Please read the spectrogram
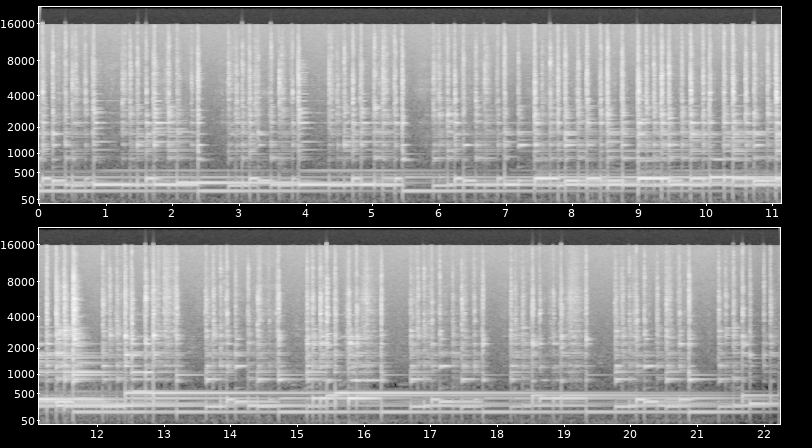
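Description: Aquadrum tongue drum played with the fingertips: a continuous run of struck notes that ring on and overlap, over a low note that sounds again and again beneath them.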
